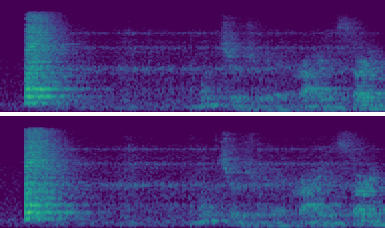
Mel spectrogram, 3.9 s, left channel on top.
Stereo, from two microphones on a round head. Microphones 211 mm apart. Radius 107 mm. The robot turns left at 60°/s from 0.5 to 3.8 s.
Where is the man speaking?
85° right, 1.0 m; by 3.8 s 165° left, 1.0 m.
